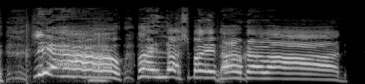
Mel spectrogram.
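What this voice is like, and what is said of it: Screaming YouTuber impression. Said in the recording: “the screaming YouTuber ... It's a very good impression.”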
